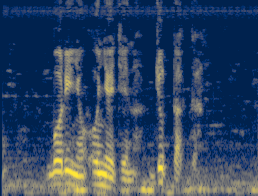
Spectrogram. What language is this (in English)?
Nüpode Huitoto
